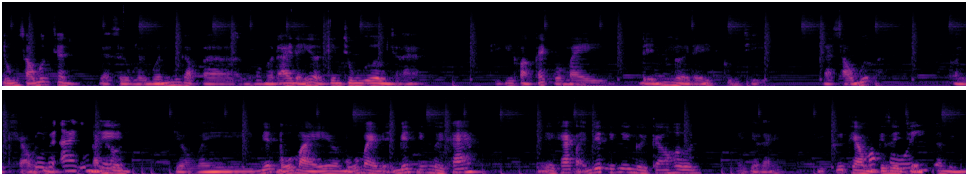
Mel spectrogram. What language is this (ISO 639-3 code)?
vie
